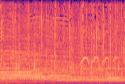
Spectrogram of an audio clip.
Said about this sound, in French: je propose de les applaudir, de les très fort, très fort.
